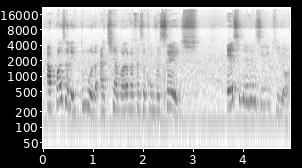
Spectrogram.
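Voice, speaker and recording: Patient high-voiced woman teacher. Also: expressive, background noise. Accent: Brazilian Portuguese. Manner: slow, patient, sounds out syllables. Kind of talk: children's lesson with read-aloud.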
